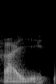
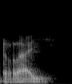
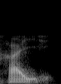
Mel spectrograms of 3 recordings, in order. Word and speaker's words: Rayi: The surname is spelled R-A-Y-I. But it's pronounced as Chai, not Rai. Chai.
